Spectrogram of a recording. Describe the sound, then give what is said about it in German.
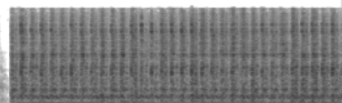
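A sewing machine runs steadily, its needle clattering in a fast, even rhythm throughout, with no voices over it. “Kenn ich. Eine Nähmaschine.”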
